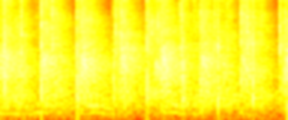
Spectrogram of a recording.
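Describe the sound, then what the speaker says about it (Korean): Audience applause at the opening ceremony of a Korean regional development society's winter academic conference, steady crowd clapping filling the whole stretch with no talk over it. "박수 한번 해주세요"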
